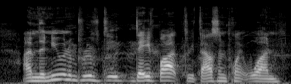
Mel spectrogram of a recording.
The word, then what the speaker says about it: DaveBot 3000.1: DaveBot 3000.1. Greetings! I'm the new and improved DaveBot 3000.1. The point one is silent, so it's DaveBot 3000.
